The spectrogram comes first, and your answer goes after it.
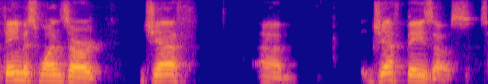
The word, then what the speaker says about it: Bezos: some of the famous ones are Jeff Jeff Bezos is how he pronounces his name some people say Bezos but it's Bezos according to him and it's Steve Jobs and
